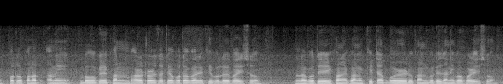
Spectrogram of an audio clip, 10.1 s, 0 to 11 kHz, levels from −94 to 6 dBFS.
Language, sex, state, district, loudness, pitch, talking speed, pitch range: Assamese, male, Assam, Sonitpur, -16 LUFS, 120 Hz, 100 wpm, 120-125 Hz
